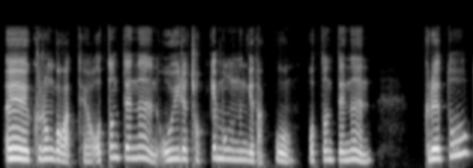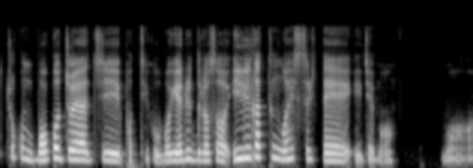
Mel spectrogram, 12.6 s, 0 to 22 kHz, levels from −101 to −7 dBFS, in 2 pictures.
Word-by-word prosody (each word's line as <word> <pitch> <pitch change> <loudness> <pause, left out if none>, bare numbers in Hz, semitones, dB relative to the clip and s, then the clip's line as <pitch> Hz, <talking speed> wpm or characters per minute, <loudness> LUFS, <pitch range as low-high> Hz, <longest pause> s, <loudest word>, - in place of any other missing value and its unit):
예 235 -1 +9
그런 230 0 +1
것 210 -1 +3
같아요. 170 0 -4
어떤 255 +9 -2
때는 250 - -1
오히려 230 +3 +1
적게 220 +3 -3
먹는 220 -4 -3
게 190 - +1
낫고 175 +3 -3 0.2
어떤 200 +3 -4
때는 200 -2 -2 0.7
그래도 290 +10 +3
쪼금 245 -7 -5
먹어 200 +6 +4
줘야지 195 -4 +2
버티고. 180 -3 -9
뭐 180 +2 0
예를 195 +3 +2
들어서 190 -1 -1
일 240 +3 +4
같은 270 -2 +1
거 210 - +1
했을 230 -1 -5
때 185 -5 -1
이제 - - -7
뭐, - - -12 0.6
뭐, - - -13
215 Hz, 260 characters per minute, -25 LUFS, 190-235 Hz, 0.7 s, 예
